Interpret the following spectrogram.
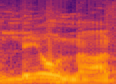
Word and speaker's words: Leonard: Ach, Digga, dann spricht man Leonard aus.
